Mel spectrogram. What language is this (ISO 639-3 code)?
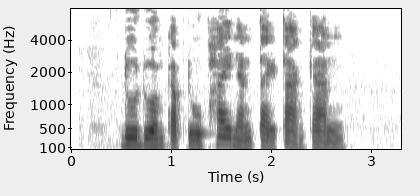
tha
